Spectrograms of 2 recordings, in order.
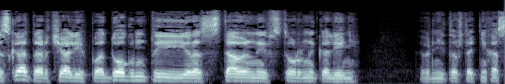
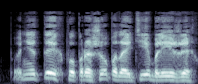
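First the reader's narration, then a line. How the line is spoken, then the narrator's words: Medic speaking, altered tone. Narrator (Russian): уже с уконным голосом произнес медик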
